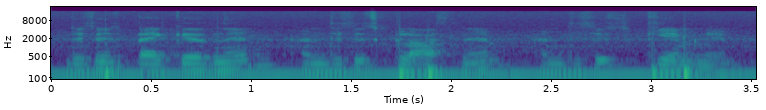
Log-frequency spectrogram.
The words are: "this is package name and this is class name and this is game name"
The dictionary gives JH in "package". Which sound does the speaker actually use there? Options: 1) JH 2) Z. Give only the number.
2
